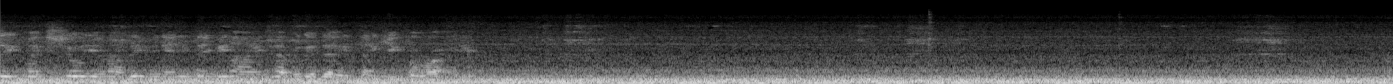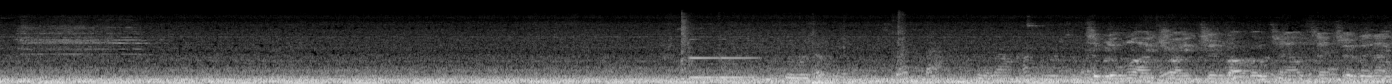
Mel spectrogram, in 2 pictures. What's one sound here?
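A subway train rumbles steadily as it moves through a station.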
